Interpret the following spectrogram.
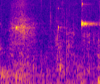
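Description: Quiet sports-hall room tone, with a short high squeak of a sneaker on the court floor near the end.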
